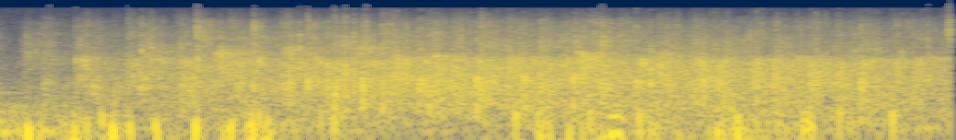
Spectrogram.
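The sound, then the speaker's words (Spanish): An audience breaks into steady applause in thanks to someone who spoke before them at the microphone, a dense wash of many hands clapping at an even level for about five seconds, with no voices standing out. “Los aplaudimos siempre a todos en agradecimiento porque hay que tener valor, ¿verdad?, para decir frente a la congregación y en el micrófono esto.”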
